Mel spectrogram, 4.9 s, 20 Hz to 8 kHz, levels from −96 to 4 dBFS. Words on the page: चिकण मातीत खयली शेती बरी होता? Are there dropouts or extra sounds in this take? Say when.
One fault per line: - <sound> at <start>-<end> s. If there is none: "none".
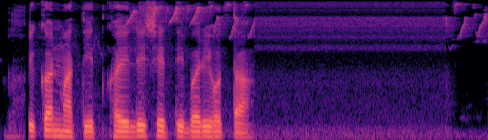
none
